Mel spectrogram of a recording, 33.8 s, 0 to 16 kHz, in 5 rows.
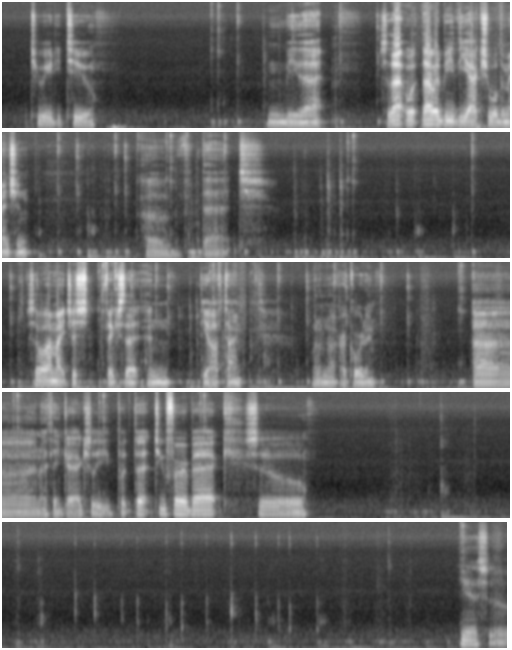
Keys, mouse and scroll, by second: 3.1-3.8 drag, 4.4-4.9 drag, 6.2 ctrl+KP_1, 7.4 click, 8.2 shift+drag, 9.2 Tab, 9.7 click, 10.6 Tab, 11.0 a, 11.1 a, 13.0-13.6 drag, 13.9 ctrl+s, 14.5 ctrl+a, 15.1 shift+drag, 15.5 drag, 15.9 a, 16.1 a, 17.1-17.5 drag, 17.9 shift+drag, 18.5 click.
